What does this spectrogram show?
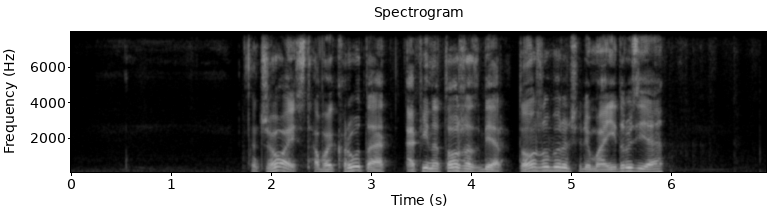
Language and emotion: Russian, positive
